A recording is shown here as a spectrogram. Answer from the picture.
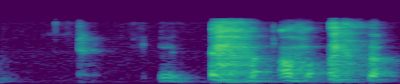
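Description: A man coughing several times in quick succession in the second half.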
